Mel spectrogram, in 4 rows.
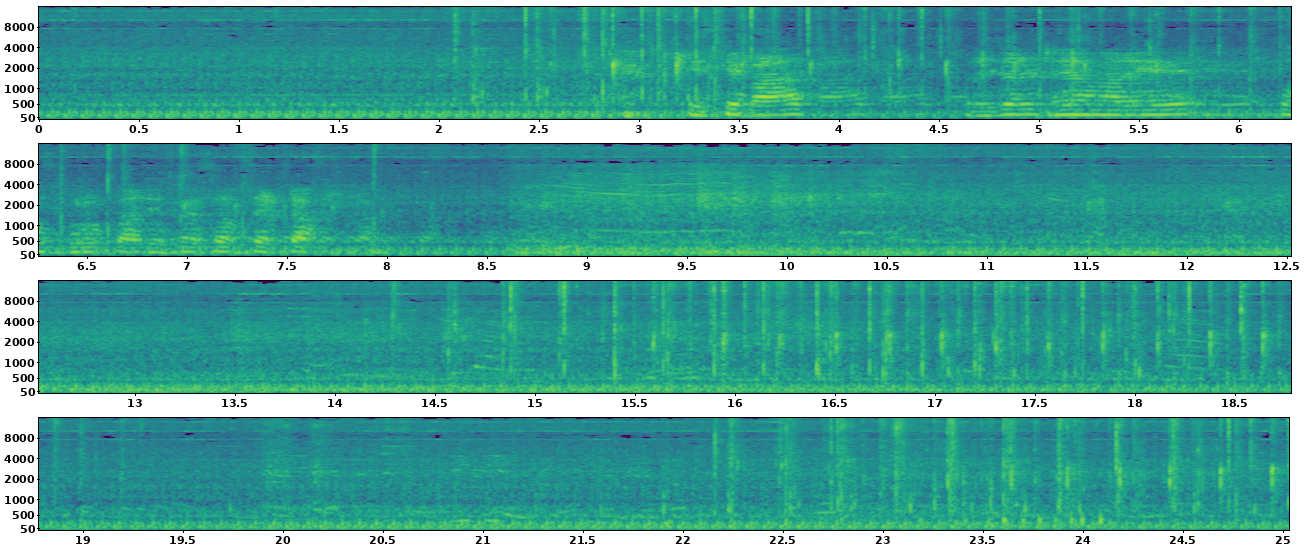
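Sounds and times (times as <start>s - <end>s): steady low hum: 0.0s - 25.0s
crowd hand clapping: 2.0s - 8.3s, 14.0s - 19.7s, 22.0s - 25.0s.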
